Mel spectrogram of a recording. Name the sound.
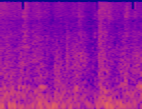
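pigeons cooing in a loft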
